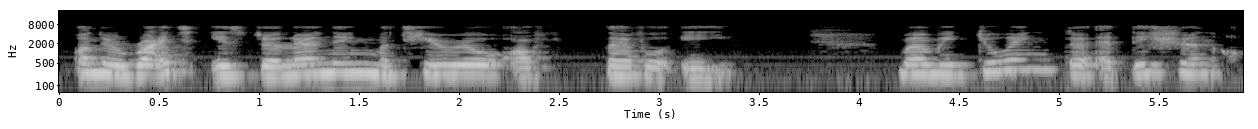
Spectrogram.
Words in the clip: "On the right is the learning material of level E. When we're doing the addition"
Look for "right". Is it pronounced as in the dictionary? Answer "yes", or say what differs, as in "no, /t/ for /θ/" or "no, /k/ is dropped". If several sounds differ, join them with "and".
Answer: yes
